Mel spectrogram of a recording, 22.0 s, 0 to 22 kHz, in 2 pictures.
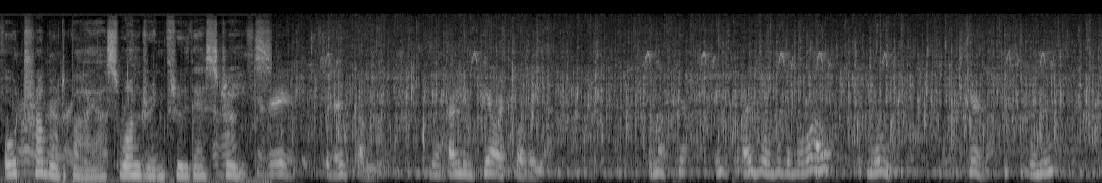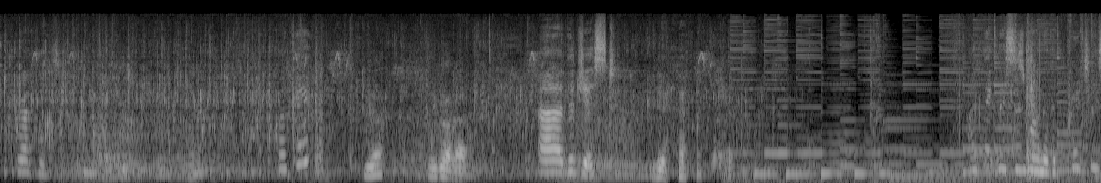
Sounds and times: Speech: 0.0s - 3.8s
Outside, urban or manmade: 0.0s - 22.0s.

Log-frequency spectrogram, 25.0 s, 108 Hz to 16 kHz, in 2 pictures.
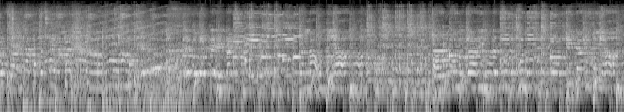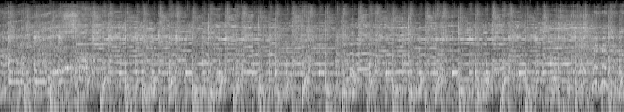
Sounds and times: Singing: 0.0s - 7.6s, 8.6s - 15.6s
Tabla: 0.0s - 24.9s.

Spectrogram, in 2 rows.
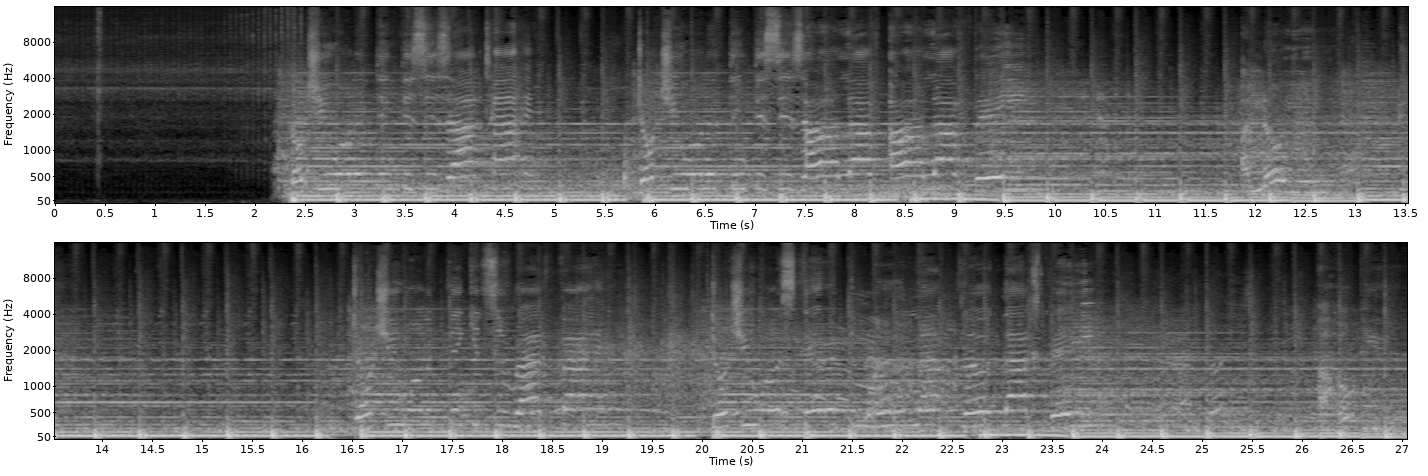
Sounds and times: Music: 2.2s - 27.0s.

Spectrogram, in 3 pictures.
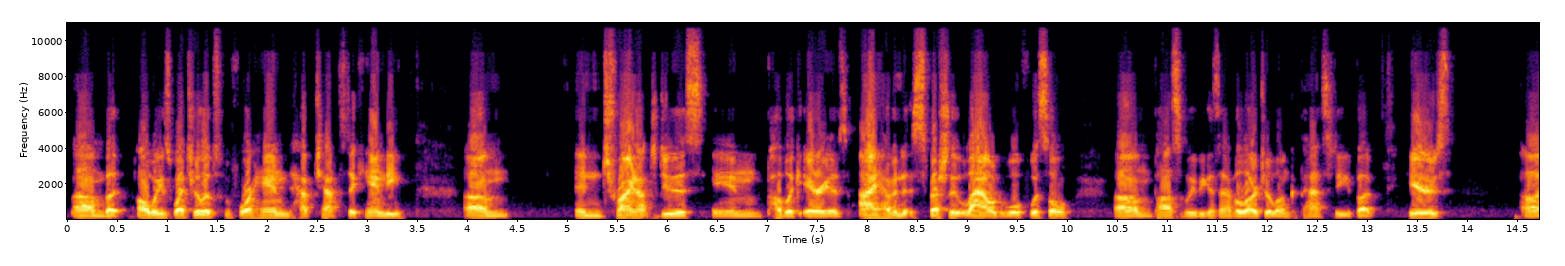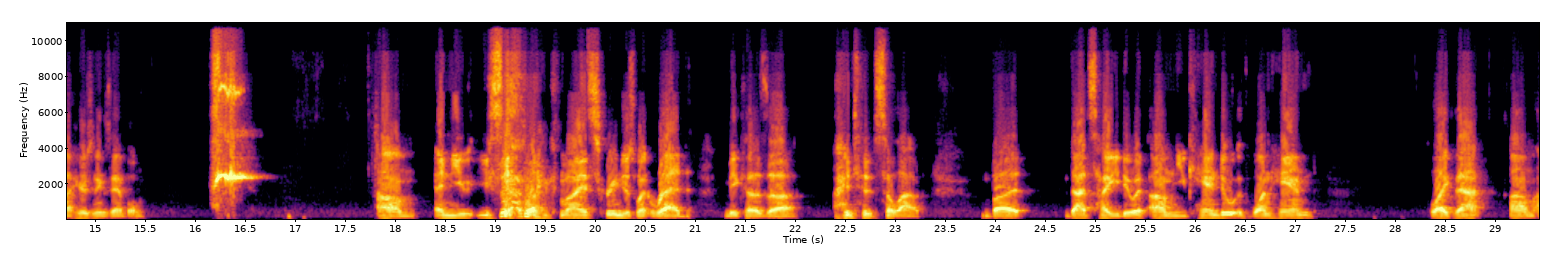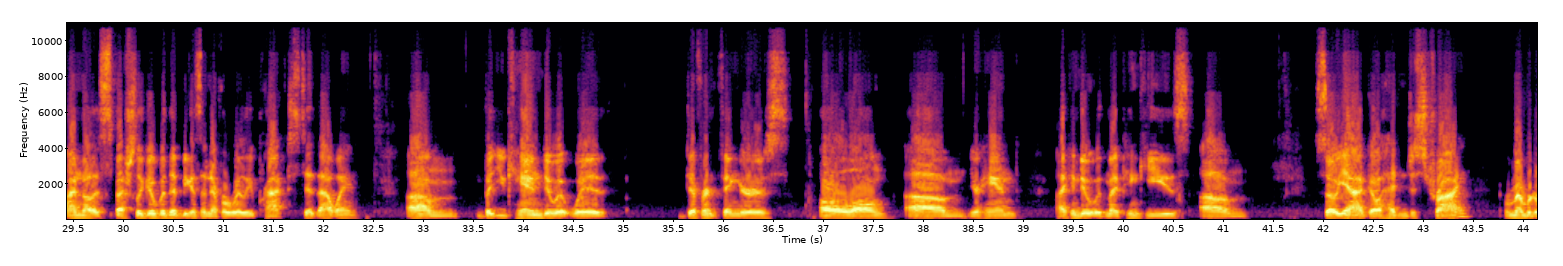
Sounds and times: Speech: 0.0s - 3.4s, 4.0s - 4.5s, 5.1s - 13.9s, 14.5s - 15.6s, 17.8s - 27.2s, 28.4s - 35.0s, 35.6s - 41.3s, 41.9s - 44.1s.

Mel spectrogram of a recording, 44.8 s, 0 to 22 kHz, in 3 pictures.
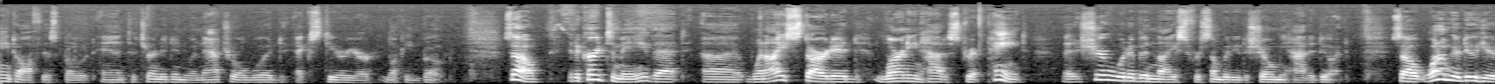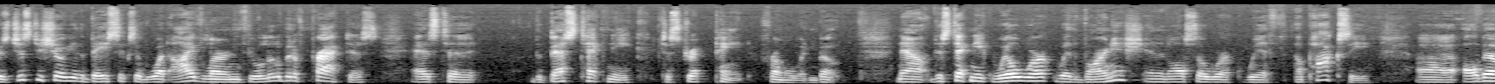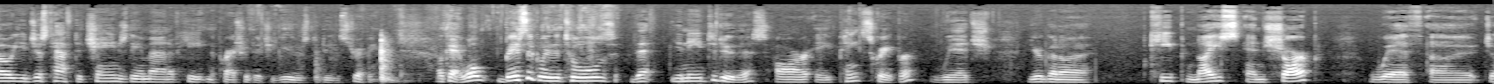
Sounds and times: Speech: 0.0s - 44.8s.

